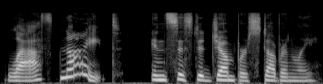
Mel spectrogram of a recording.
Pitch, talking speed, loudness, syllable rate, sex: 200 Hz, 95 wpm, -18 LUFS, 4.4 syllables/s, female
